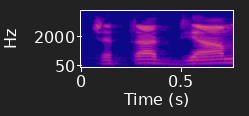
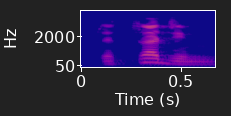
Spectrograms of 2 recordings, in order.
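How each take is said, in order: First: The unstressed vowels are said full and clear. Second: The unstressed vowels are reduced and weak. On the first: The speaker calls it wrong. "अब चैत्राद्याम नहीं पढ़ेंगे" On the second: The speaker calls it right. "Unstressed है, स्ट्रेस यहाँ पे है"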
